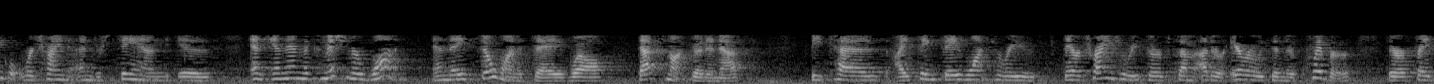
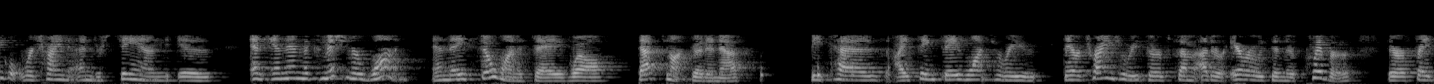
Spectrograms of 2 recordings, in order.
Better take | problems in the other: first | noise reduction (neural mask model Resemble Enhance denoiser)

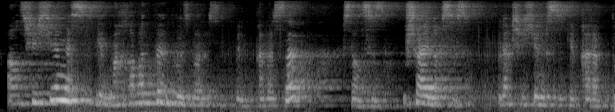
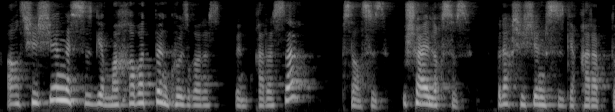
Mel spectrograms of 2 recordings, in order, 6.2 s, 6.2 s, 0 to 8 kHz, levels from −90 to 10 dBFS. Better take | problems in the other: second | noise reduction (neural separator model SepFormer DNS4)

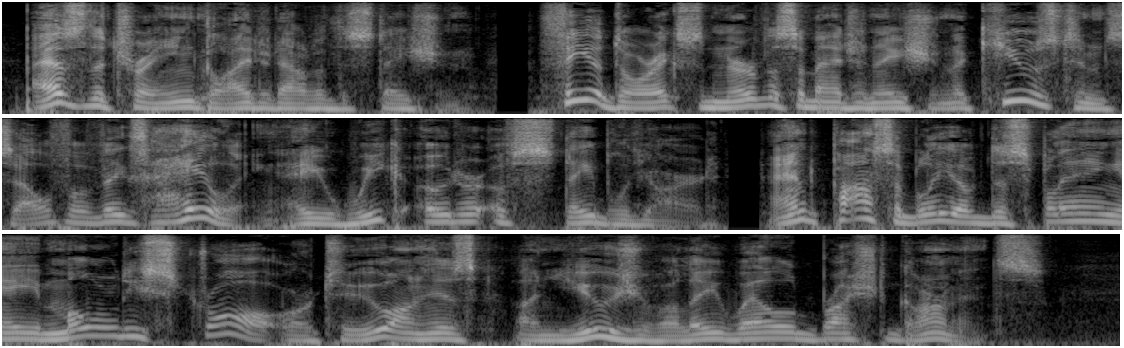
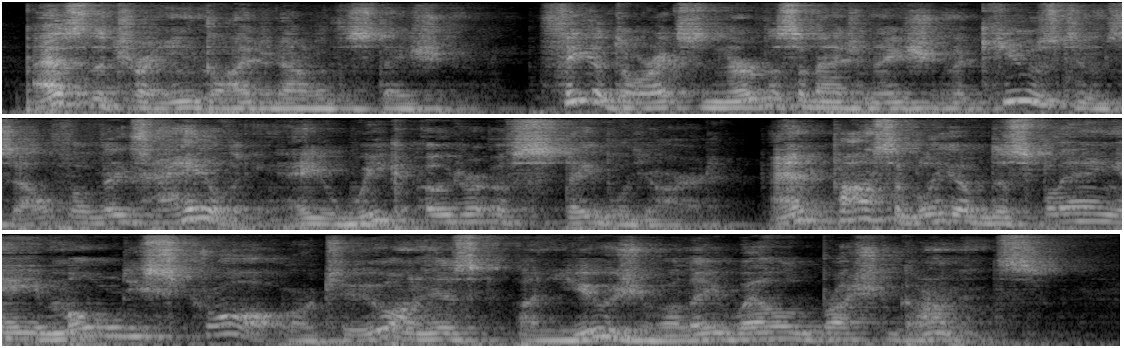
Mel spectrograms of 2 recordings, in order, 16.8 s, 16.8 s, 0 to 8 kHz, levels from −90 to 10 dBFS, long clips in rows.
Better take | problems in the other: first | room echo; dies away in 0.9 s

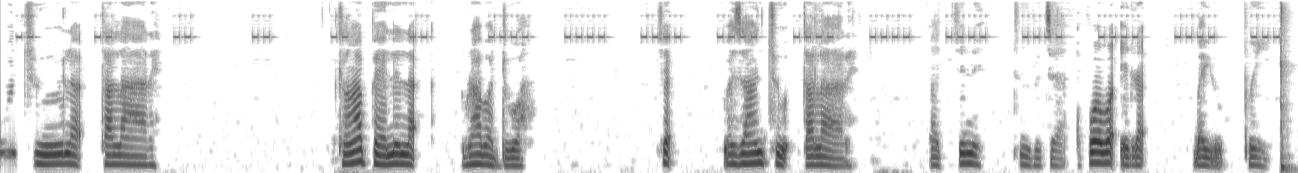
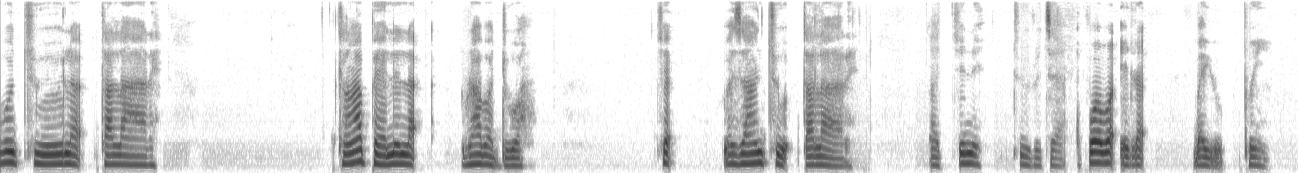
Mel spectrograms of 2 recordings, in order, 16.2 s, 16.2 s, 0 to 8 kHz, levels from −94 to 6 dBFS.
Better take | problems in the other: second | noise reduction (classical method Wiener filter)

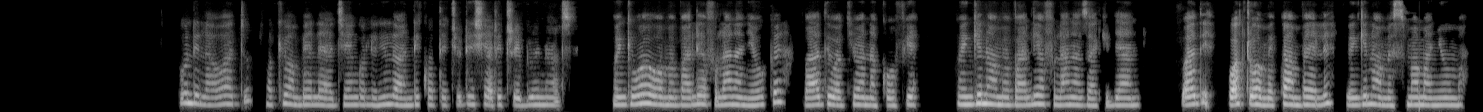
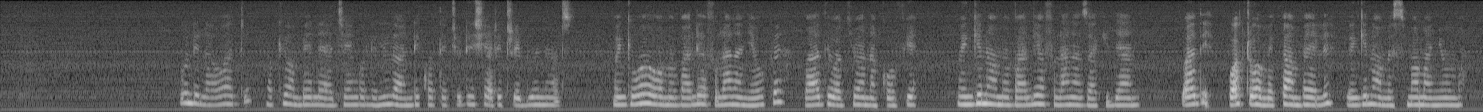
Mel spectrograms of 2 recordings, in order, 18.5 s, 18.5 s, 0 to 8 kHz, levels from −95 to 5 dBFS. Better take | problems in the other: first | background sound (Car); 18 dB below the speech

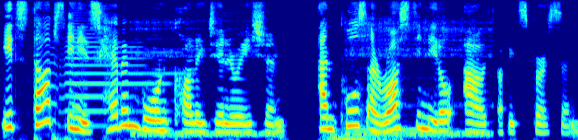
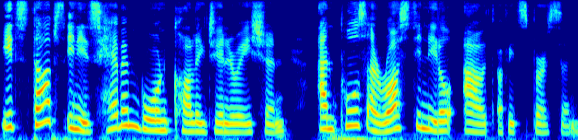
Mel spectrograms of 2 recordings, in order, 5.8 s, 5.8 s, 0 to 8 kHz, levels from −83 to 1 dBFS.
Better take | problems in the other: second | noise reduction (classical method Wiener filter)

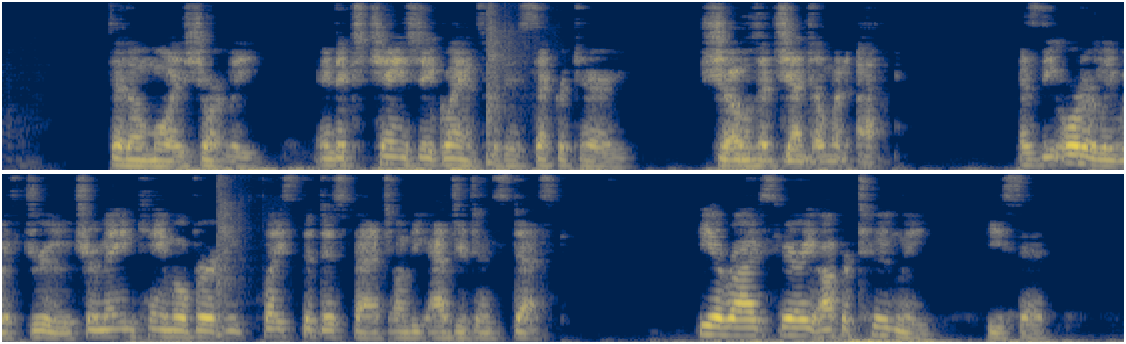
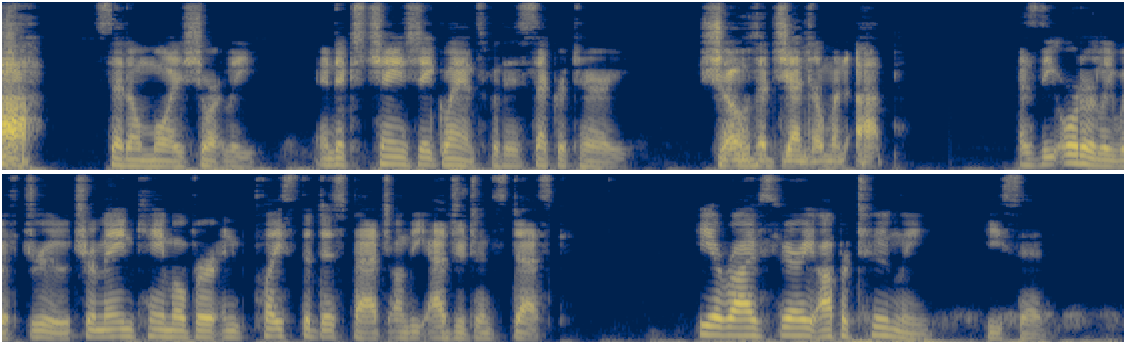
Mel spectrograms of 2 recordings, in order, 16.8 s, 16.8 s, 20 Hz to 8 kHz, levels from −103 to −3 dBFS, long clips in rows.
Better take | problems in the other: second | noise reduction (neural mask model DeepFilterNet 3)

